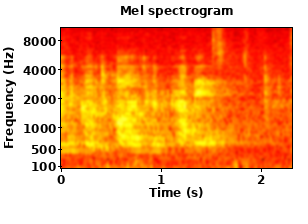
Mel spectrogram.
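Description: A person's voice talking, over a steady low rumble.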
